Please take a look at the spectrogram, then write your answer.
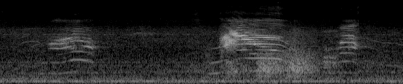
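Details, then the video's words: Kitten calling its mother: three high, thin meows, a short wavering one, then a louder, longer strained cry bending upward and falling away, and a brief final squeak, over a steady low hum. "the kitten calling its mother.lucu habis suara anak kucing manggil induknya"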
